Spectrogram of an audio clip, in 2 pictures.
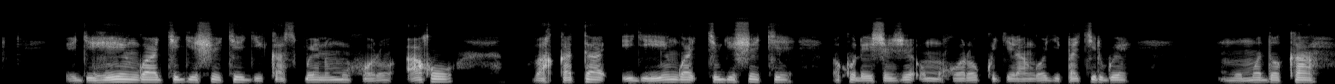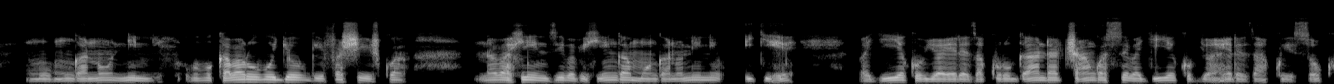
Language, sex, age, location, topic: Kinyarwanda, male, 18-24, Musanze, agriculture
